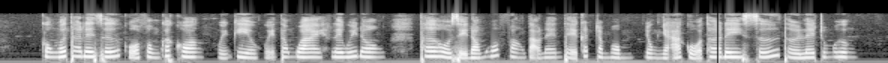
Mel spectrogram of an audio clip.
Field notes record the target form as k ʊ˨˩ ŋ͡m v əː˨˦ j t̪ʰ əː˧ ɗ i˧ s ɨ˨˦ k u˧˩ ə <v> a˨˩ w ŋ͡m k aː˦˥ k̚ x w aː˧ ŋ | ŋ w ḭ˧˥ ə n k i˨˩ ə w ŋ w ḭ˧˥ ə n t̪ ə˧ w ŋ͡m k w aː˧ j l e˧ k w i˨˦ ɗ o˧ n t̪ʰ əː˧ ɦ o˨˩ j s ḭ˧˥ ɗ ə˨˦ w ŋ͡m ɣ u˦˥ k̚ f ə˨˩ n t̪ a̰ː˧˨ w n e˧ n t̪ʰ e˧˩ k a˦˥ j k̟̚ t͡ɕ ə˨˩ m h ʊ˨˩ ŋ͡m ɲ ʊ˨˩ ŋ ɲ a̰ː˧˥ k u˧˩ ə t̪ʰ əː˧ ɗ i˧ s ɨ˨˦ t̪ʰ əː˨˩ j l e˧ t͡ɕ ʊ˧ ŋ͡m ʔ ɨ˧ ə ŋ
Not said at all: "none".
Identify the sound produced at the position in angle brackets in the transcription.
f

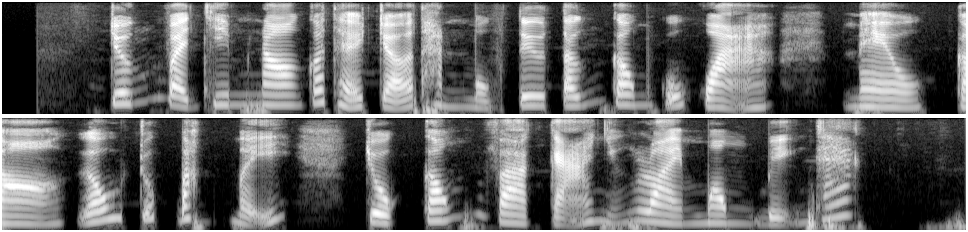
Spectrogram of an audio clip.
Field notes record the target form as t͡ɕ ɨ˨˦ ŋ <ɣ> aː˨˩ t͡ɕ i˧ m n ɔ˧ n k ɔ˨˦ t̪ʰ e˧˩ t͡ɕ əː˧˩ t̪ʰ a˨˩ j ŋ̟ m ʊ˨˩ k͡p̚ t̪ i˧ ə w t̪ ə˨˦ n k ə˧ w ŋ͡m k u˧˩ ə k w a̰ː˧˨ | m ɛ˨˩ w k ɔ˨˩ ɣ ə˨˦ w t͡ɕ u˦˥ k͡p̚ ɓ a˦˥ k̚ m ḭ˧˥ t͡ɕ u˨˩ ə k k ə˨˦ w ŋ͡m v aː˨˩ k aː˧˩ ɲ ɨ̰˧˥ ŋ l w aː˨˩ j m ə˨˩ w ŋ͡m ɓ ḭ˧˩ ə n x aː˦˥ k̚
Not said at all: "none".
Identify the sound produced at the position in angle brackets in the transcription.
v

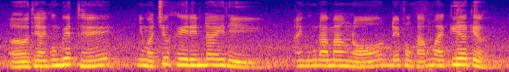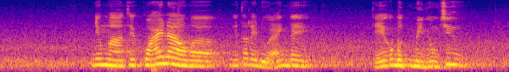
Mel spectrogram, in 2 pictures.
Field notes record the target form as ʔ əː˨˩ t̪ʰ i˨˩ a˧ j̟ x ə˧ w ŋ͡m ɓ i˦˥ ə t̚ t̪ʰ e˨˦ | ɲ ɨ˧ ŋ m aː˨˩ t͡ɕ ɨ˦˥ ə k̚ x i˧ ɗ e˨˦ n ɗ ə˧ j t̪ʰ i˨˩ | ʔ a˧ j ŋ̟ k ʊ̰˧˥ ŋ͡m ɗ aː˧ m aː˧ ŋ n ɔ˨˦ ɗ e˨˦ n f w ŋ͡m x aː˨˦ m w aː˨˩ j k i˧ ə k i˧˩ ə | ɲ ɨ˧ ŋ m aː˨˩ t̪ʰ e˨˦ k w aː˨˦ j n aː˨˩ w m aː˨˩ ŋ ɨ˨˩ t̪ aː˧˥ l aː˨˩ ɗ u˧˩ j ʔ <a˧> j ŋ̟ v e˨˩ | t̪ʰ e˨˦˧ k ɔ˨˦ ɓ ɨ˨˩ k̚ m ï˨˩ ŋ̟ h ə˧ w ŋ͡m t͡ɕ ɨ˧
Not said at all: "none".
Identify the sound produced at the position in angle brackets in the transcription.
a˧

